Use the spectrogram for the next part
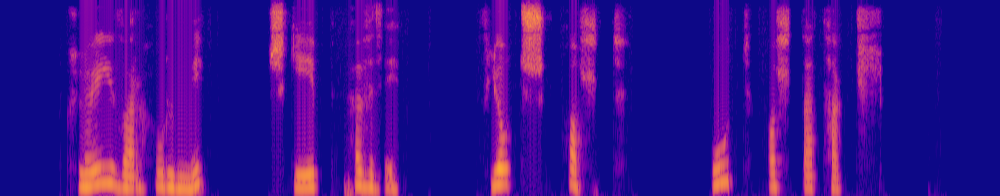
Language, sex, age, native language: Icelandic, female, 40-49, Icelandic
